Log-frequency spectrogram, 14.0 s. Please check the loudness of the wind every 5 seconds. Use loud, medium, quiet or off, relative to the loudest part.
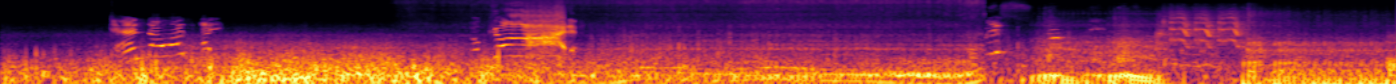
loud, medium, quiet.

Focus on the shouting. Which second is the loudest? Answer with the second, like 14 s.
5 s.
